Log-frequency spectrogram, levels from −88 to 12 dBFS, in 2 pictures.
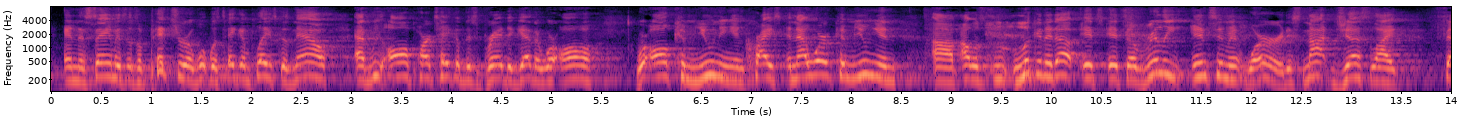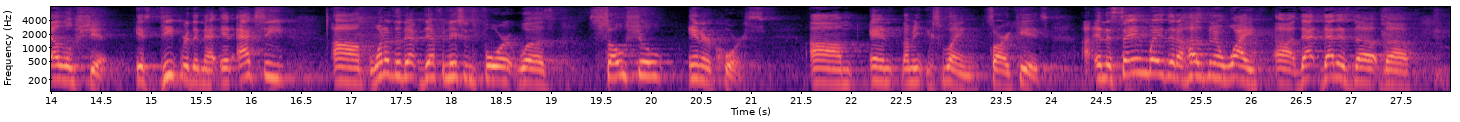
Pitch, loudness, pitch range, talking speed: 210 Hz, -16 LUFS, 190-235 Hz, 195 wpm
